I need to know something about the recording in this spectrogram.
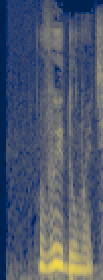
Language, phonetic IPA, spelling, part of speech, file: Russian, [ˈvɨdʊmətʲ], выдумать, verb, Ru-выдумать.ogg
- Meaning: 1. to invent, to contrive, to devise 2. to concoct, to fabricate, to make up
